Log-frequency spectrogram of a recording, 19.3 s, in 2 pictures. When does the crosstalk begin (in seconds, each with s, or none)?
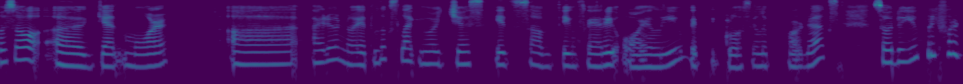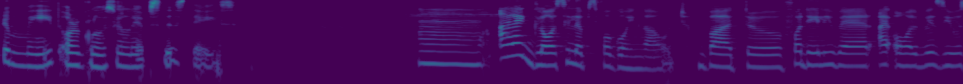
none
